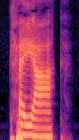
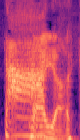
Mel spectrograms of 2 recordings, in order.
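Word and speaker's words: ka'ak: I think it's pronounced kayak. Kayak. – Kayak? How's it spelled? – K-A. – Uh-huh. – Apostrophe A-K. Kayak.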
